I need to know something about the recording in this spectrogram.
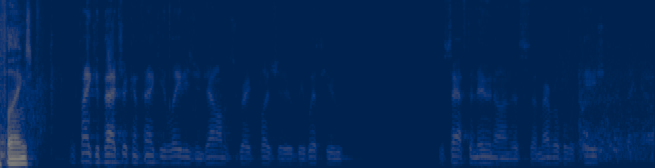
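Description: An elderly man speaks slowly into a microphone, faint and distant.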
